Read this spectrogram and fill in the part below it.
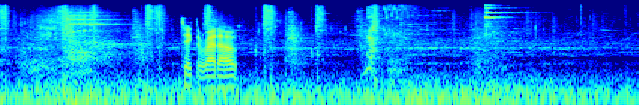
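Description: Video game combat effects whoosh and clash.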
